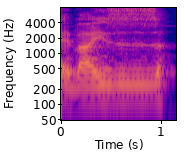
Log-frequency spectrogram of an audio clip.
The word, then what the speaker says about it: advise: El verbo advise, pronunciación diferente, advise es con S.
